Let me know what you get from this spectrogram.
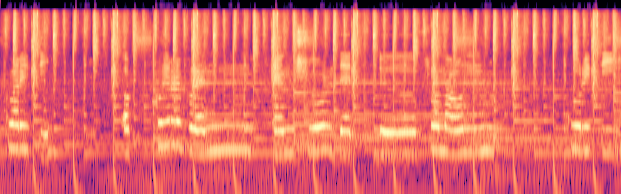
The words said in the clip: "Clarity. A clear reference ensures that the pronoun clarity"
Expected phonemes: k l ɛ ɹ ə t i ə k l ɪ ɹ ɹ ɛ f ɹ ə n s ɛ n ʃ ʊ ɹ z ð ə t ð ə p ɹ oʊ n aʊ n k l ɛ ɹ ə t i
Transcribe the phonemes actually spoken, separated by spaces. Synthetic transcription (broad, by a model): k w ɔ ɹ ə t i ə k ɔ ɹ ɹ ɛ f ɹ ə n ɛ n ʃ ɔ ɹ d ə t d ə p ɹ oʊ n aʊ n k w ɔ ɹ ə t i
